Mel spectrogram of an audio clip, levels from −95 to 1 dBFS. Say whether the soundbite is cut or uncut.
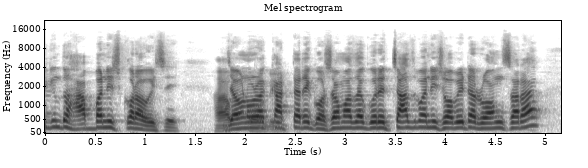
uncut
